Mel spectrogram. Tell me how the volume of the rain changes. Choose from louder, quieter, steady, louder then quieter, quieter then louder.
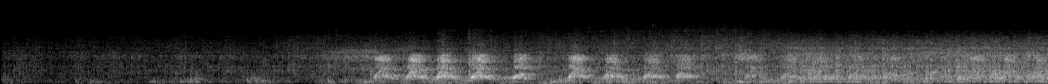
louder.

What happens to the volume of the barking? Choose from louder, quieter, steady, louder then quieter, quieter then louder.
quieter.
